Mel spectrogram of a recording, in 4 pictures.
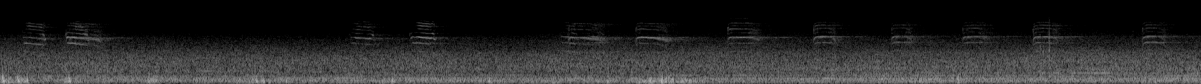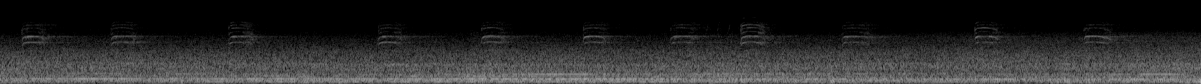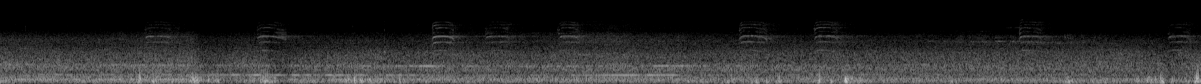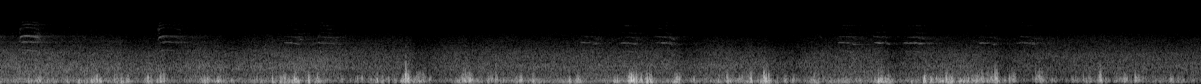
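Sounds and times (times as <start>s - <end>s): freight train rumbling: 8.8s - 35.6s.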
